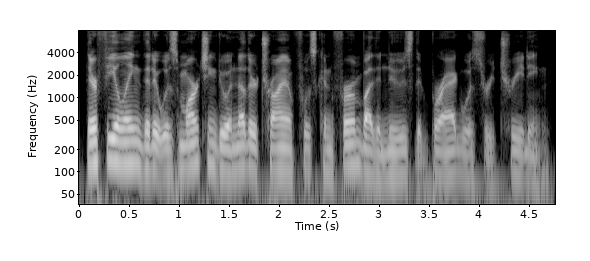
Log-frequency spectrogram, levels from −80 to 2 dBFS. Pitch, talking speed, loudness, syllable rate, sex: 95 Hz, 225 wpm, -20 LUFS, 5.7 syllables/s, male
